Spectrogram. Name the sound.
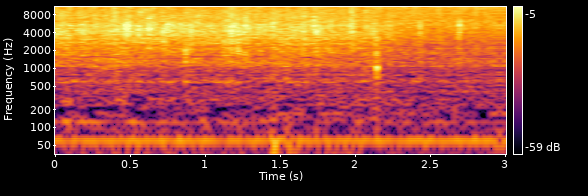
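mushrooms frying and browning in a pan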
